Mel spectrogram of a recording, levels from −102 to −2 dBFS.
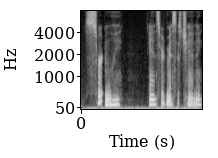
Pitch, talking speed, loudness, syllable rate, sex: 145 Hz, 100 wpm, -19 LUFS, 5.1 syllables/s, female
